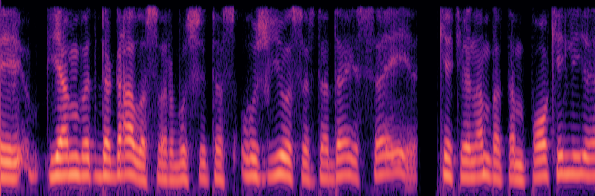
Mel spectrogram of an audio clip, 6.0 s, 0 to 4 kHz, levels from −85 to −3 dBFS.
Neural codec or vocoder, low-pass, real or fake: codec, 16 kHz in and 24 kHz out, 0.8 kbps, FocalCodec, streaming, 65536 codes; 3.6 kHz; fake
